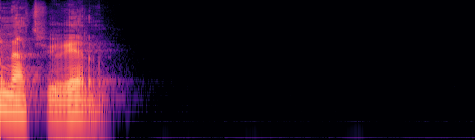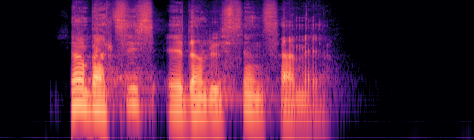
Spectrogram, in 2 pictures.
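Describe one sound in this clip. An elderly man speaks calmly through a microphone.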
